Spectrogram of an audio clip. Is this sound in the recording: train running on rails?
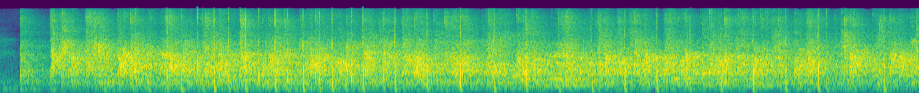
no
